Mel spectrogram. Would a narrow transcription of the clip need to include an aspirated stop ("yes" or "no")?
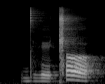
no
